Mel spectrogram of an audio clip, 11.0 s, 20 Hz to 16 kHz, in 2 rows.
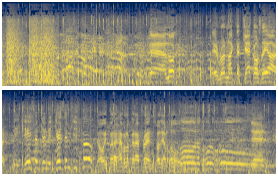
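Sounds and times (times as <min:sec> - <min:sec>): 
gunshots fired over the heads of bandits in a cattle raid: 0:00.0 - 0:03.0
people shouting: 0:00.0 - 0:08.0, 0:09.0 - 0:10.9
speech: 0:03.0 - 0:10.9.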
